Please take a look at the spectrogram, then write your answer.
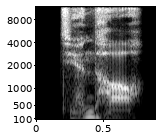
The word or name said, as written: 检讨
